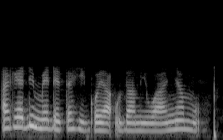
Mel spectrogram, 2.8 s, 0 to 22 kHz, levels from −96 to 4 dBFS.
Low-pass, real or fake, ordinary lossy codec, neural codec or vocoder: 3.6 kHz; real; none; none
